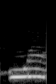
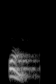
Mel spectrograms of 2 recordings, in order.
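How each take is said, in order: First: उल pushed hard with a drawn-out u; over-forced sound. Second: Said in the usual way. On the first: Shown as a demonstration. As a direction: overdo उल, forceful and stretched. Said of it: "बहुत ज्यादा जोर से उल नहीं करना है". (उल को ज़ोर देकर खींचते हुए) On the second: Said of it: "normal".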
